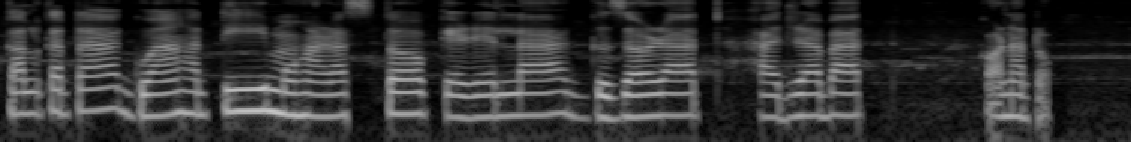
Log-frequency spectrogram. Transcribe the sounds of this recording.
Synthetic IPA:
kalkataɡʊaɦatimɔɦaɹastɹɔkɛɹɛlaɡəzɔɹadhajdɹabad̚ | kɔ̰ɹnatɔ̰k̚

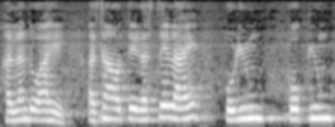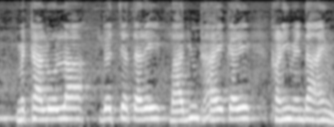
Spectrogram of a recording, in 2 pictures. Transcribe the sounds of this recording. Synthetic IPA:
hɐlə̃nd̪oaːɦeː | ɐsãʊt̪eɾɐst̪elaːɪ | pʊɽijũkoːkijũmɪʈʰaːloːlaɗɐt͡ɕət̪ɐɾebʱaːɗijũʈʰaːɦekɐɾe | kʰɐɽ̃iʋẽːn̆d̪aːɦijũː

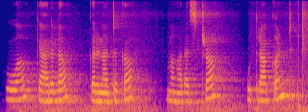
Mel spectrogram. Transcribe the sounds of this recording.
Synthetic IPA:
ɡuʋakaːɾəlakəɾnaːʈəka | mɐɦaɾaːʂʈɾa | ut̪ːɾakəɳʈ

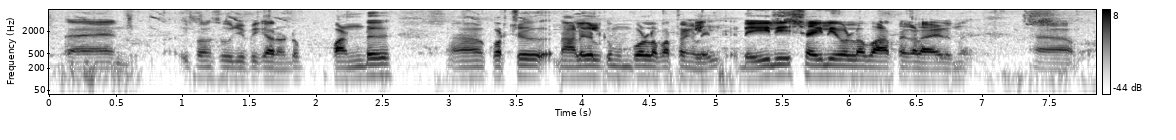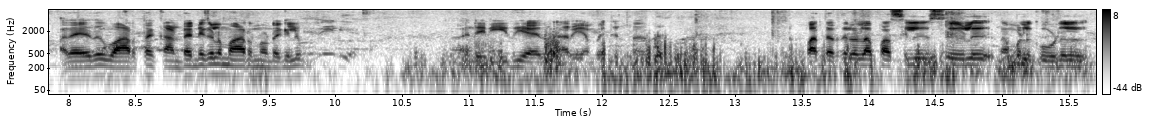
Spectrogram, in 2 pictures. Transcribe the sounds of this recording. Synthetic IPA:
n | ḭpːɐmsuːt͡ɕipːikʲːaːnuɳɖɨ | pɐɳɖɨ | kurɐt͡ɕːɨnaːɭuɣɐɭkɨmumboːuɭːɐpɐt̪rɐŋːɐɭilɖe̞jliʂɐjlijuɭːɐʋaːrt̪ɐɣɐɭaːjiɽunːu | ɐ̰ðaːjɐðɨʋaːrt̪ɐkɐɳɖenduɣɐɭumaːrunːuɳɖeŋɡilum | ḛndeɾiːðijaːjɐɾunːɐrijaːnpɐtːunːɐðɨ | pɐt̪rɐt̪ːiluɭːɐpɐsilsuɣɐɭnɐmːɐɭkuːɽuðɐl

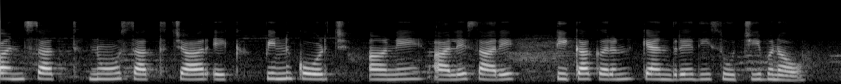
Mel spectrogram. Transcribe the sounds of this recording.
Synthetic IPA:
pə̃ɲd͡ʒsət̪nɔːsət̪t͡ʃaːɾɪk | pɪnkoːɾt͡ʃ | aːneːaːleːsaːɾeːʈiːkaːkəɾənkɛ̃ːnd̪ɾẽːd̪iːsuːt͡ʃiːbənaːoː

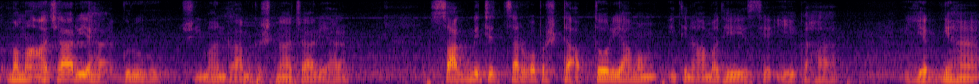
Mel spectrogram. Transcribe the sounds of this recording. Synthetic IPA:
mɐmɐaːt͡ʃaːɾjɐɦɐɡuɾuɦu | ʃɾiːmaːnɾaːmɐkɾɪʂɳaːt͡ʃaːɾjɐɦɐ | saːɡnit͡ʃit̪sɐɾʋɐpɾuʂʈʰɐʔɐp̚t̪oːɾjaːmɐmit̪inaːmɐd̪ʱeːsjɐʔeːkɐɦɐ̆ | jɐɡɲɐɦɐ̆

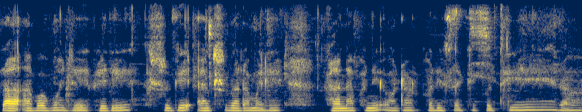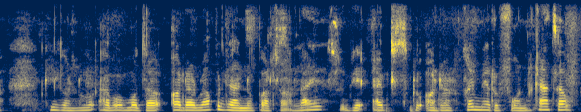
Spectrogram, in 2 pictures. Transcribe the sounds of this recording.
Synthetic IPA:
rʌʔʌbʌmʌjlepʰeɾisuɡeʔapsbaʈʌmʌjlekʰanapʌniʔʌɖʌrɡʌɾisʌkekot̪ʰieɾʌkeɡʌrnuʔʌbʌmʌt̪ʌːɖʌrmapʌnd͡zanupʌrt͡sʰʌ̰lajsuɡeʔapskoʔʌɖʌrt͡sʰʌjmeɾopʰonkãt͡sʰʌw

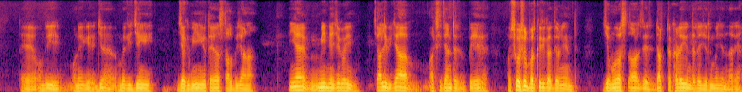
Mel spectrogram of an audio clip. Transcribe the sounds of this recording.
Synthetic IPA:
t̪eːʊ̰nd̪iːʊ̰nẽːd͡ʒməɾiːd͡ʒẽːɡiː | d͡ʒəkmiːʊt̪ʰːeːəst̪aːlped͡ʒaːnaː | ɪjãːmiːnḛ̃ːt͡ʃkoːiː | t͡ʃaːliːpəd͡ʒaːaːksiːɖɛ̃ːɳʈpeː | ɔːɾsoːʃəlbəɾkɾiːkəɾd̪oːnĩ | d͡ʒəmũːəst̪aːlt͡ʃeɖaːk̚ʈəɾkʰəɽeːiʊ̃nd̪aːɾd͡ʒəɾmẽːd͡ʒə̃nd̪aːɾeãː

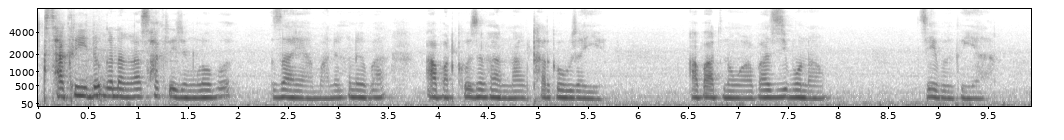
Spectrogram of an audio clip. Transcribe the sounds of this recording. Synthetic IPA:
sakʰɾinɯɡɯnaŋasakʰɾizɯŋlɔbɯzajamanɯɦɯnɯbaː | bat̚kʰɯzɯŋɦannaŋtʰaɾɡɯwzajɯ | abat̚nɔŋabazibɔnaw | z̥ebɯɡɯja

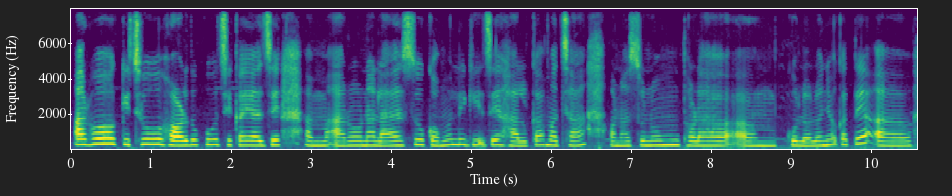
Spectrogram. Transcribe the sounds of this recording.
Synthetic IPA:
aɾɦɔkit͡ʃʰuɦɔɽd̪ukut͡ʃʰikajad͡ʒɛ | aɾɔɔnalajasukɔmɔliɡit̪̚ˀd͡ʒɛɦalkamat͡ʃʰaɔnasunumt̪ʰɔɽa | kulɔlɔɲɔʔkat̪ɛ

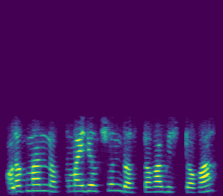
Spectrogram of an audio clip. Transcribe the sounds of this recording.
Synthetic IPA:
ɔlɔpmanːɔkɔmajdɔksundɔstɔkabistɔka

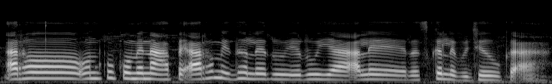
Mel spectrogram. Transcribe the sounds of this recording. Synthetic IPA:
aɾɔunkukɔmɛnaɦapɛʔaɾɦɔmit̪̚ˀd̪ʱɔlɛɾɾujaa̰lɛɾəskəlɛbud͡ʒʱəwka̰ʔa̰

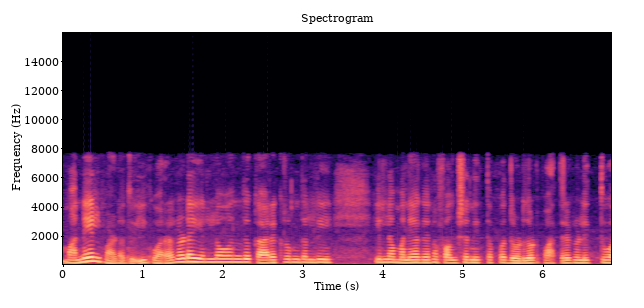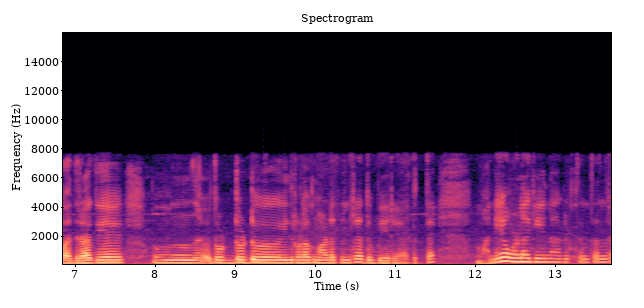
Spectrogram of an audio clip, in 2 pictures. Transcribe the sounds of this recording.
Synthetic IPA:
mɐneɐlːmaːɽo̰d̪ṵiːɡɐʋɔɾɐɡɐɽe̞ɛlːɐond̪ukaːɾjɐkɾɐmɐd̪ɐlːiː | lːɐmɐnɛjaːɡɐd̪nɐpʰɐŋkʂɐnit̪ːɐpːɐd̪ɔɖːɐd̪ɔɖːpa̰ːt̪ɾɛɡɐɭit̪ːuɐd̪ɐɾaːɡe | d̪ɔɖːd̪oɖːid̪ɾɔɭɐɡmaːɽod̪ɐnd̪ɐɾeɐd̪ube̞ːɾea̰ːɡut̪ːe̞ | mɐneɔɭɐɡe̞ːnaːɡut̪ːeɐnt̪ɐnd̪ɾe

